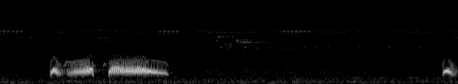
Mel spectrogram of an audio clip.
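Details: A trained decoy spotted dove reacts to a wild bird coming down for the second time. One full low phrase of two brief coos and a long drawn coo, then the start of another phrase, with a faint chirp in between.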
